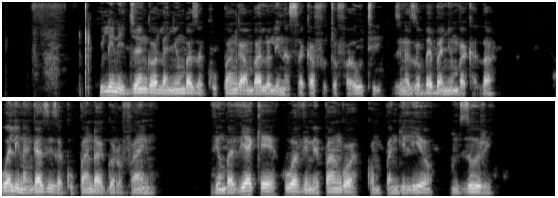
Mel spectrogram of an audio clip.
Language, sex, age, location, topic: Swahili, male, 25-35, Nairobi, finance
